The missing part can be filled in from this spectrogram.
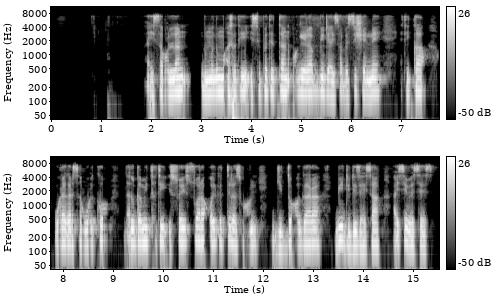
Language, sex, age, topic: Gamo, male, 18-24, government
